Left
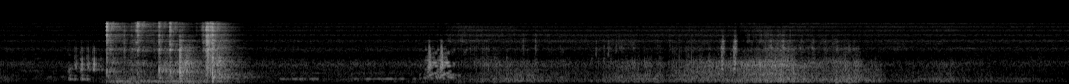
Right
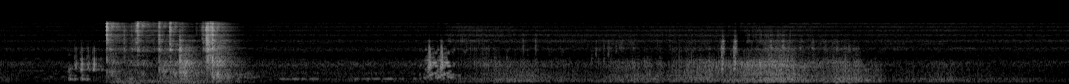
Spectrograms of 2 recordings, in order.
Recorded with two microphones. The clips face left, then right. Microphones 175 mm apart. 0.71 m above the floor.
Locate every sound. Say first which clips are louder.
1.1 s tape being pulled: left 3 dB; 50° left (ahead or behind), 1.8 m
